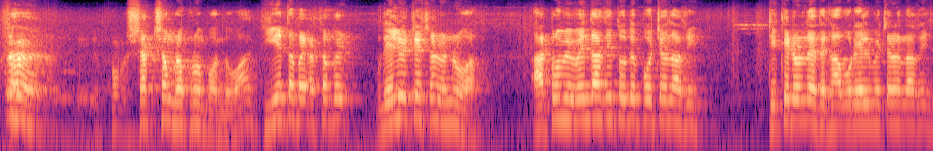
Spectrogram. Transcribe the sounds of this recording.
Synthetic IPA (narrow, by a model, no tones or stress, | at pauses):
ʃɐkʃəmɾɐkʰɽ̃opɐʋə̃nd̪oaːd͡ʑiːə̃t̪ɐbʱãɐsãkoɾeːlʋeːʈeːʃənʋɪnəɽoa̰ː | aːʈomẽʋẽːn̆d̪aːsĩt̪oːt̪epoɦɪt͡ɕə̃nd̪aːsĩː | ʈɪkeʈʋɐɽ̃nd̪at̪ekʰãːpoɾeːlmẽt͡ɕɐɾə̃nd̪aːsĩː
